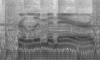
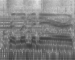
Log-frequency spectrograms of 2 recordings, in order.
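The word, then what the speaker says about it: Préliminaires: A new album from Iggy Pop called Preliminaire. That's the French pronunciation of preliminaries. Preliminaire, it's called.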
